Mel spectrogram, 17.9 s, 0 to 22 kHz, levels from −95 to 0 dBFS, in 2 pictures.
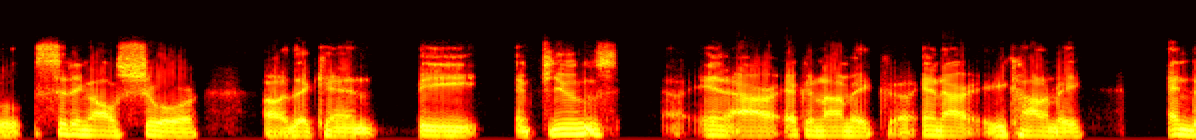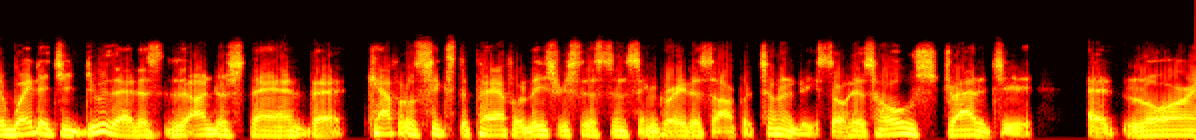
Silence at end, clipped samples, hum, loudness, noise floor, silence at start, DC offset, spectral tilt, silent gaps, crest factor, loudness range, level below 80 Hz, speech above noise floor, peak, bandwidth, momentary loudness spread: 0 s; under 0.1%; none; -20 LUFS; -62 dBFS; 0 s; under 0.1%; -5.5 dB/octave; none; 18 dB; 2 LU; -44 dBFS; 43 dB; -2 dBFS; 7.6 kHz; 6 LU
